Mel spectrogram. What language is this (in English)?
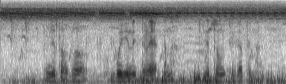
Santali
